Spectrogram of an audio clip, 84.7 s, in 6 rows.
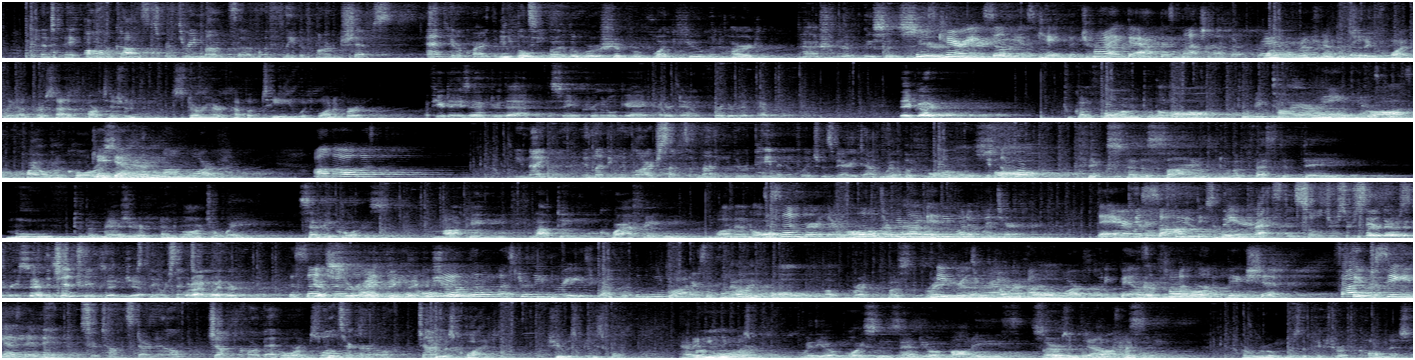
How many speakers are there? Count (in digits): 6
